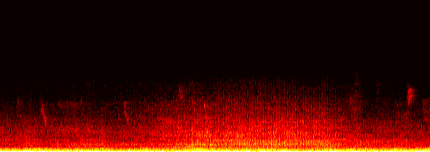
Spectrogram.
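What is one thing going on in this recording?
A pickup truck drives past close by and fades away.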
